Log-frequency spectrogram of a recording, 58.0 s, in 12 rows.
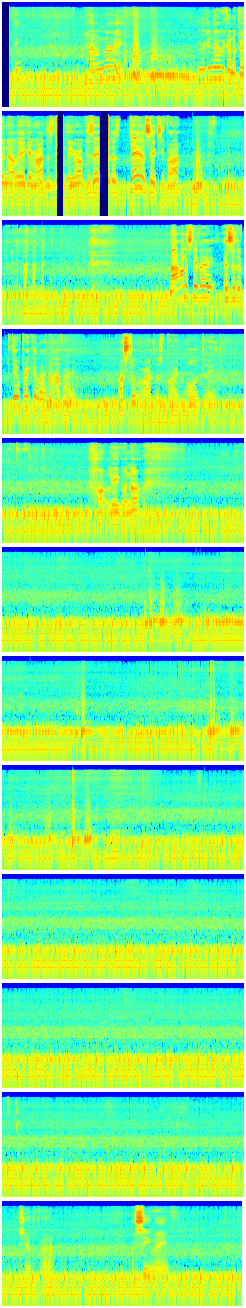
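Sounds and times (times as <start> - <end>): motorcycle engine idling: 0.2 - 58.0
engine knocks: 32.4 - 37.2.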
